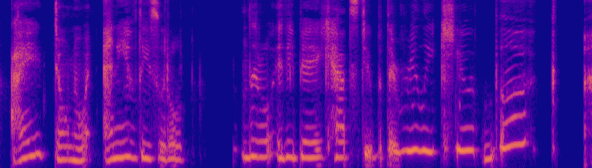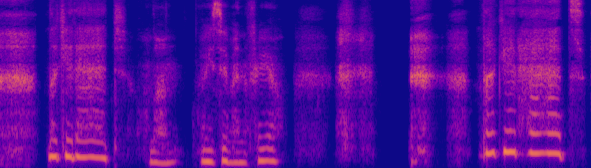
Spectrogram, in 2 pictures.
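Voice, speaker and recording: A woman chatting casually to viewers on an ASMR livestream, soft and breathy with a playful, cutesy manner, often dropping to a whisper close to the mic. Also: high voice, no echo. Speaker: ASMR live streamer hosting in a virtual world. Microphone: close, sensitive streaming microphone.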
